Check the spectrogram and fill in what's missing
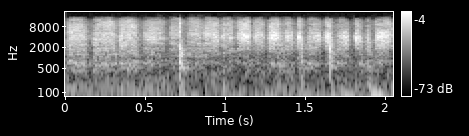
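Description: Fine 800-grit sandpaper rubs by hand across the wood of a tenor ukulele in soft, quiet, rhythmic back-and-forth strokes, close and alone.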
